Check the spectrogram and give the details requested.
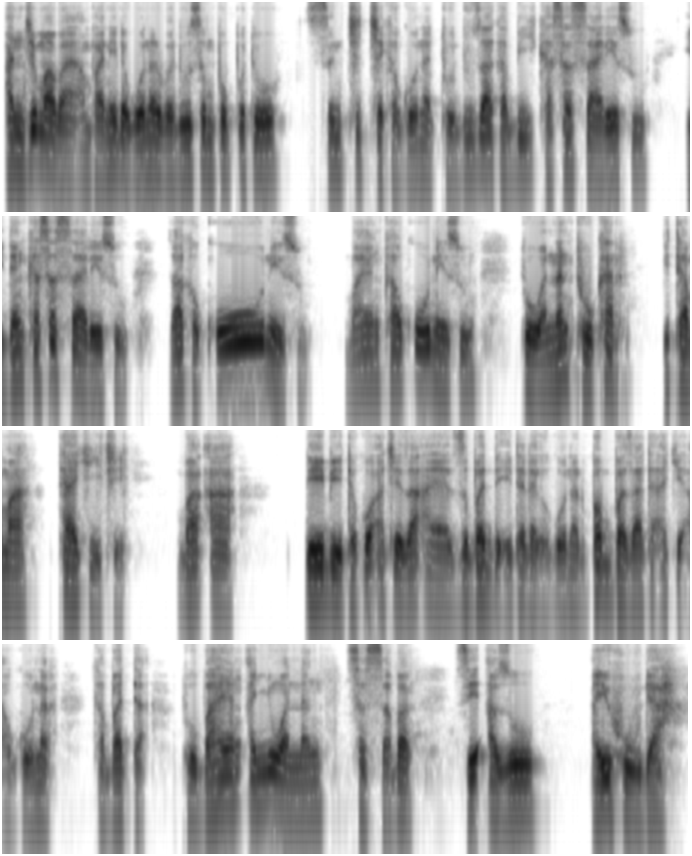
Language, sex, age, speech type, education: Hausa, male, 15-29, spontaneous, tertiary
